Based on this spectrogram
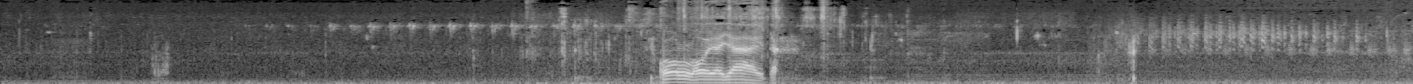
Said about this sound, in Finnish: Sammakotkin siellä heräilee, kun rupeaa pelto saamaan vettä.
